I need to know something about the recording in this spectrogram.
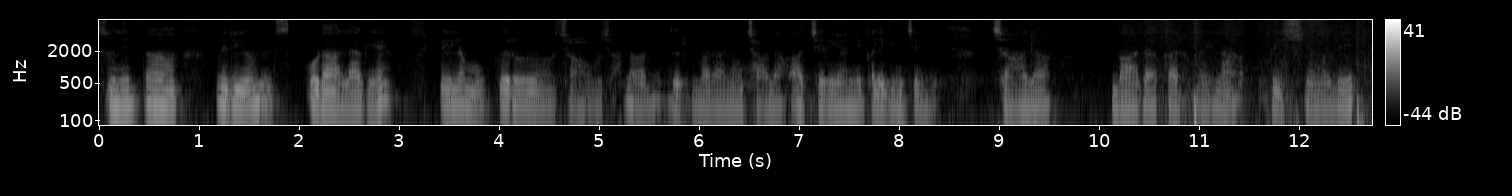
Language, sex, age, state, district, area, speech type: Telugu, female, 45-60, Telangana, Mancherial, rural, spontaneous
